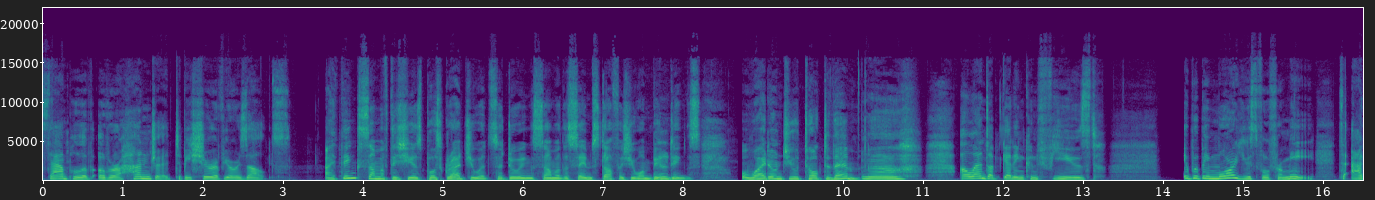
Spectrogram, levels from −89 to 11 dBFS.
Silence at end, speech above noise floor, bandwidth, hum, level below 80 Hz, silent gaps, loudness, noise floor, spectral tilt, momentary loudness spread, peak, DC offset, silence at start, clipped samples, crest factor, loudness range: 0 s; 28 dB; 16.5 kHz; none; -58 dBFS; none; -19 LUFS; -47 dBFS; -4.5 dB/octave; 10 LU; -2 dBFS; under 0.1%; 0 s; under 0.1%; 16 dB; 2 LU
